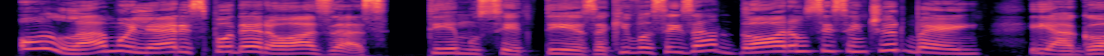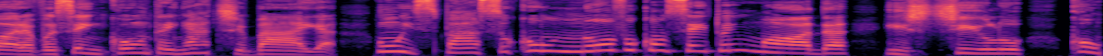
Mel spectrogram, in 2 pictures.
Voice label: portuguese brazilian automotive

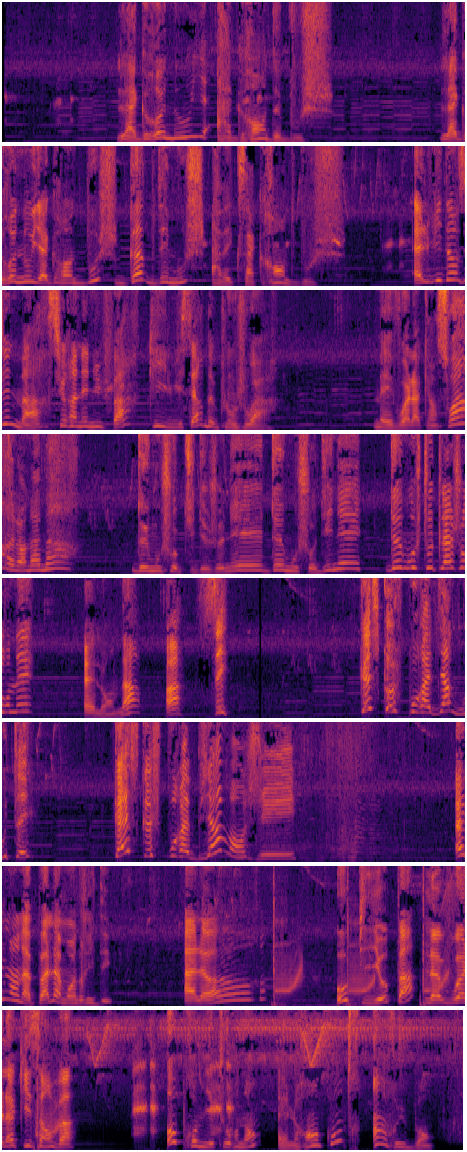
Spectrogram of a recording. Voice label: french audiobooks

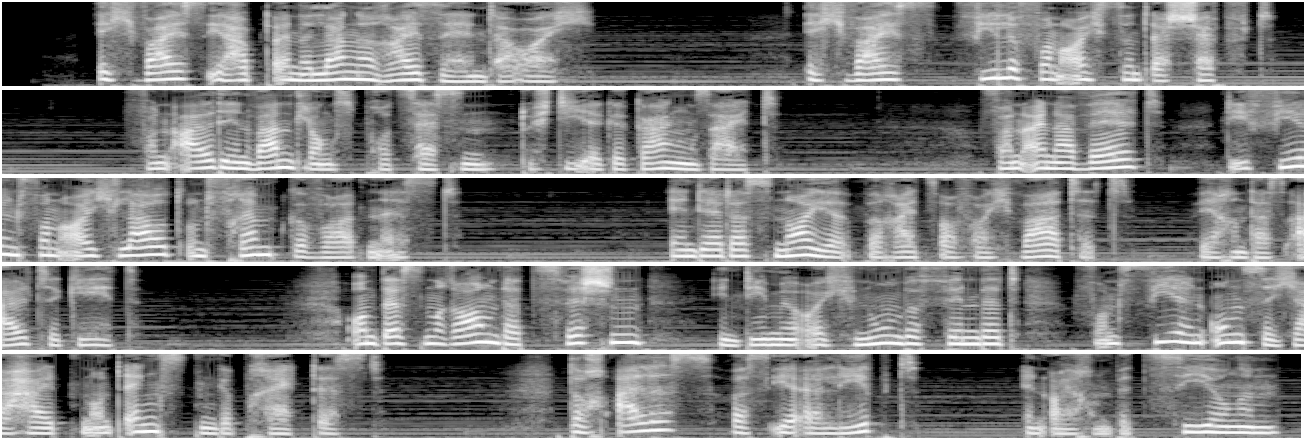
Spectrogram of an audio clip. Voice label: german audiobooks

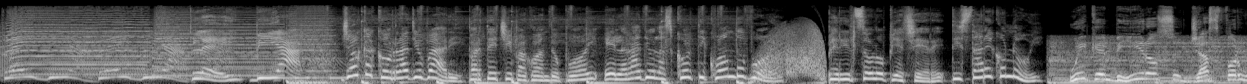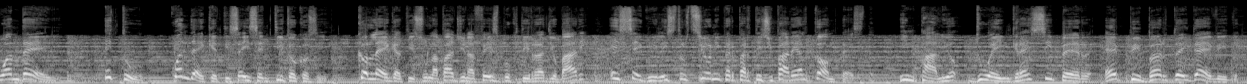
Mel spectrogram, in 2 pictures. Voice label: italian commercial

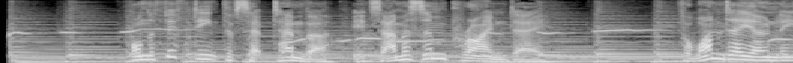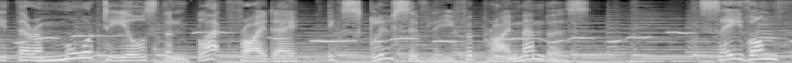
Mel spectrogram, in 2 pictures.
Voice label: english british commercial

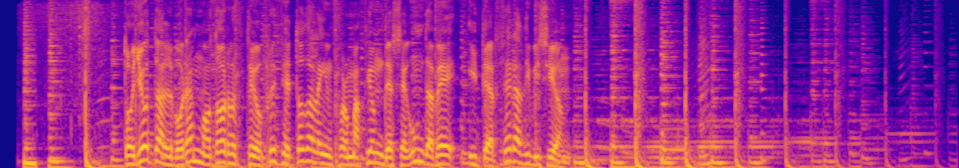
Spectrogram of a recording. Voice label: spanish automotive

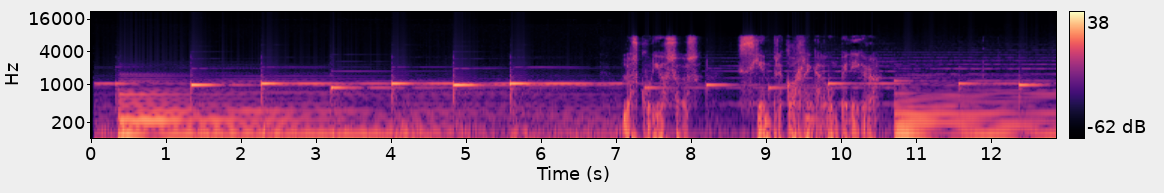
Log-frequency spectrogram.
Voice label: spanish radio imaging

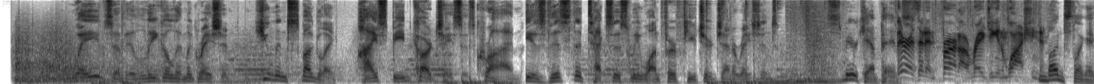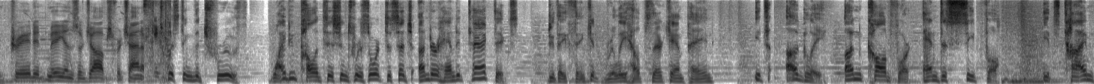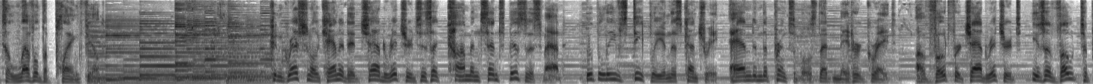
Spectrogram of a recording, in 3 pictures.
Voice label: english american political ads; Inglés (Estados Unidos)

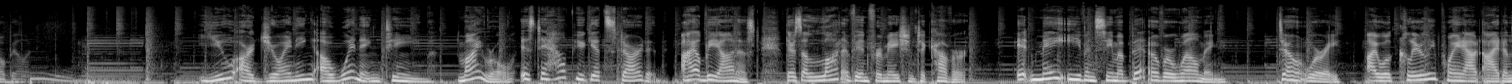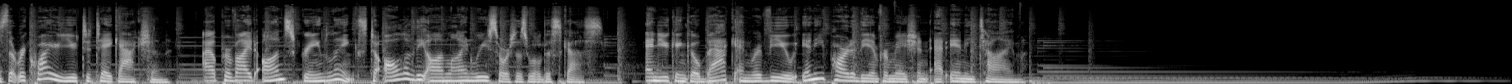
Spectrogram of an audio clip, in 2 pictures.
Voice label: english american documentaries

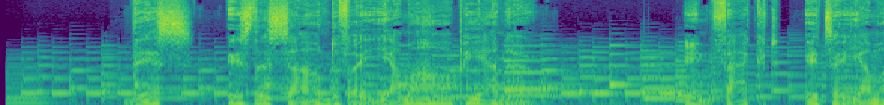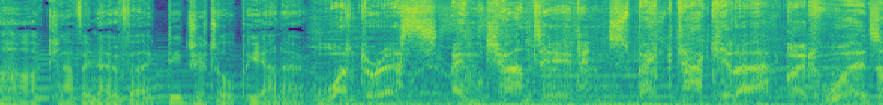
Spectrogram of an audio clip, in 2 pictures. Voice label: english british commercial; Anglais (britannique); Royaume-Uni

